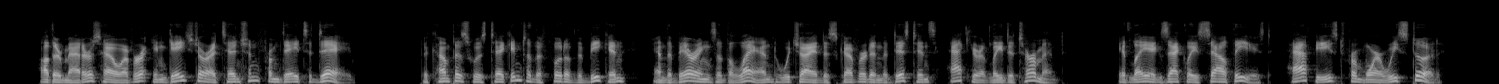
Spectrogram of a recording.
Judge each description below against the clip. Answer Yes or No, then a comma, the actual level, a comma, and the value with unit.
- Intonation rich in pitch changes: Yes, wide, 5.8 semitones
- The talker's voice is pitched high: No, low, 115 Hz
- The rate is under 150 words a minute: No, average, 180 wpm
